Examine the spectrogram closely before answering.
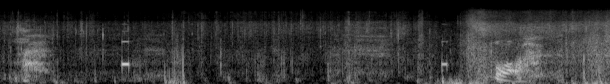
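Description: A spade digs into dry soil.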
